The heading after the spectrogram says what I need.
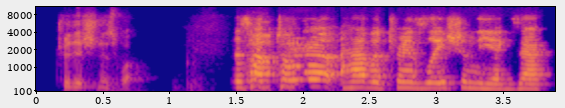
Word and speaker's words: Haftarah: I'm sure it does, but it's not half Torah. It's spelled with a different spelling altogether than Torah. It's with a tes and not a tuf. 2 different letters in Hebrew make that T sound. It's the other letter.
